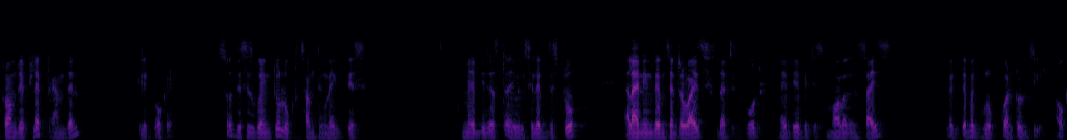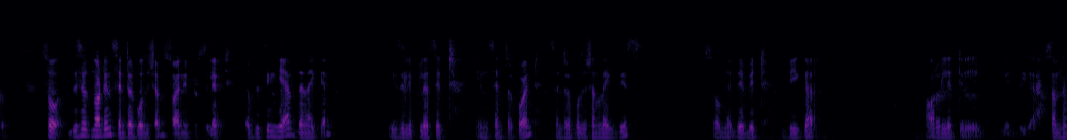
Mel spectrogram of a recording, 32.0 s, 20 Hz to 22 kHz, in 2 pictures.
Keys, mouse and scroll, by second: 1.3-1.9 typing, 5.1-5.8 typing, 7.9 shift+click, 12.4 shift+click, 14.4 ctrl+g, 15.0 alt+scroll down 1, 15.8-22.5 drag, 22.9 alt+scroll up 1, 24.1 click, 26.5-28.0 alt+shift+drag, 30.4 alt+shift+click.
